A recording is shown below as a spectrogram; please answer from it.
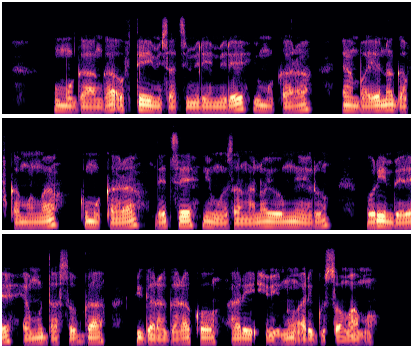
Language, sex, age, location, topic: Kinyarwanda, male, 25-35, Kigali, health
